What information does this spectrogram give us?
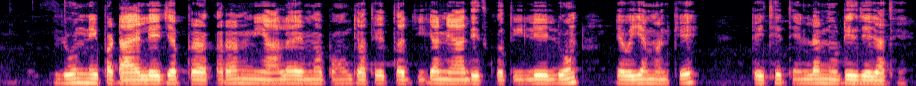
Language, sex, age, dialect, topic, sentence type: Chhattisgarhi, male, 18-24, Western/Budati/Khatahi, banking, statement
